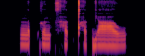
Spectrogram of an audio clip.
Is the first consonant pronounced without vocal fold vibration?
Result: no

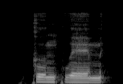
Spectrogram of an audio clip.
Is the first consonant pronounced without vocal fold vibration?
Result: yes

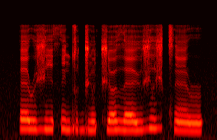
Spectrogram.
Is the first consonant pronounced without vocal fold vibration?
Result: no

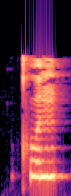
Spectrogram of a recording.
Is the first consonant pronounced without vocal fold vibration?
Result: yes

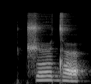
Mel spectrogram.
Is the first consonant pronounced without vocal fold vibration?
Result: yes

